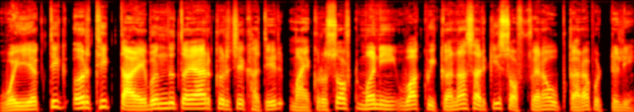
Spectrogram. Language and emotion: Goan Konkani, neutral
